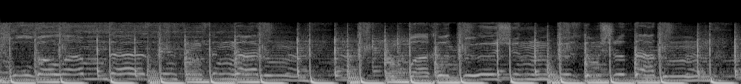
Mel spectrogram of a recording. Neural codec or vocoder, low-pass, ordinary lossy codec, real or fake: none; 7.2 kHz; none; real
